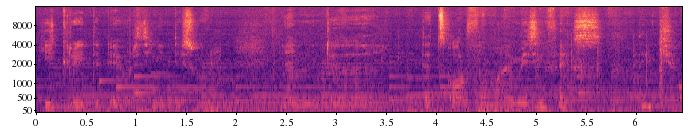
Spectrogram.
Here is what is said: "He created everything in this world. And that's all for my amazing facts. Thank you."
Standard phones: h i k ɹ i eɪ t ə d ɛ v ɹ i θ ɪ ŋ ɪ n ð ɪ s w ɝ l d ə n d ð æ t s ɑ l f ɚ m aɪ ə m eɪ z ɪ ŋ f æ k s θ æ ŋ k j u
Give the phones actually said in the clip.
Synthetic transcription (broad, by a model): h i k ɹ i eɪ t ə d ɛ v ɹ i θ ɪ ŋ ɪ n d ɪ s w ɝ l ə n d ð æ t s ɑ l f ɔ m aɪ ə m eɪ z ɪ ŋ f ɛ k s t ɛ ŋ k j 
